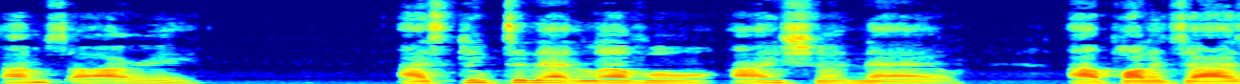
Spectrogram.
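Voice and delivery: slow, tearful, crying delivery. Retelling own apology to an old lady after crying: retelling a tearful apology. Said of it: "I started crying".

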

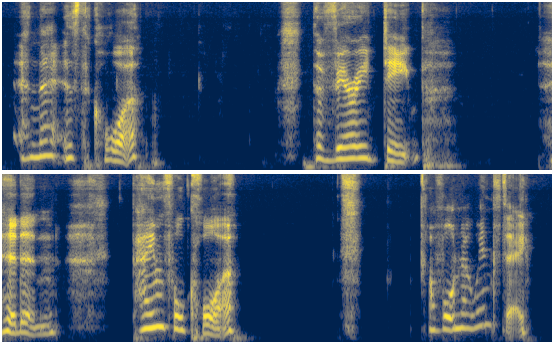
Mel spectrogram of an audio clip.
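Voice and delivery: tearful voice, crying while talking. Naming the painful core of Walnut Wednesday: crying while talking. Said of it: "I'm sorry, I keep crying".

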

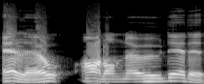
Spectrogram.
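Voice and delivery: slow, unsure, put-on British accent. Working through the accent for a detective role: put-on British accent. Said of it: "It was supposed to be a British accent".

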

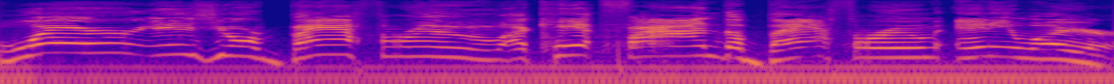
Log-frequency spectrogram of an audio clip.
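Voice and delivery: put-on thick country accent, hollered loud and slow. Retelling yelling for a bathroom at people who don't speak english: hollered country accent. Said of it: "I get the most country accent voice and just holler at them".

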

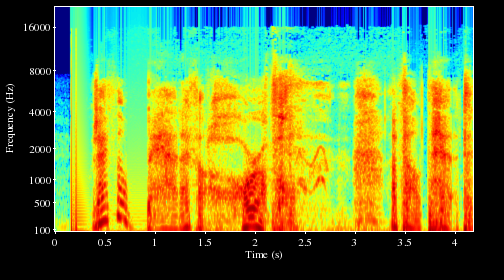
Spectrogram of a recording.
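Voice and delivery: speech laced with laughter. Recalling an embarrassing bookstore story, laughing while talking. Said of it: "I know I'm laughing".

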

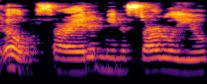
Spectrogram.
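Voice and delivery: plain

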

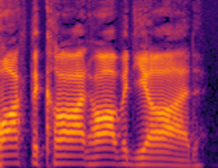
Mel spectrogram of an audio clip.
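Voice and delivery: put-on Boston accent delivery. Showing how the famous speaker sounds: John F. Kennedy voice. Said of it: "that's what John F. Kennedy sounds like".

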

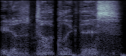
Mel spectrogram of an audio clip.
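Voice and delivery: put-on gruff superhero voice. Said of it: "his Batman voice".

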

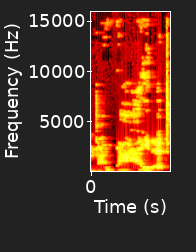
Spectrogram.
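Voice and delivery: hushed whisper, muffled behind hands. Retelling what practitioners say behind their hands: whispering behind hands.

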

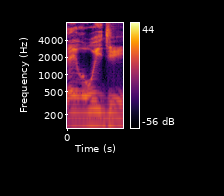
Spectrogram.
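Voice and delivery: cartoon character voice. Showing how Mario sounds on the Super Mario show, Super Mario Show Mario voice. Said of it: "He sounds like this".

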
